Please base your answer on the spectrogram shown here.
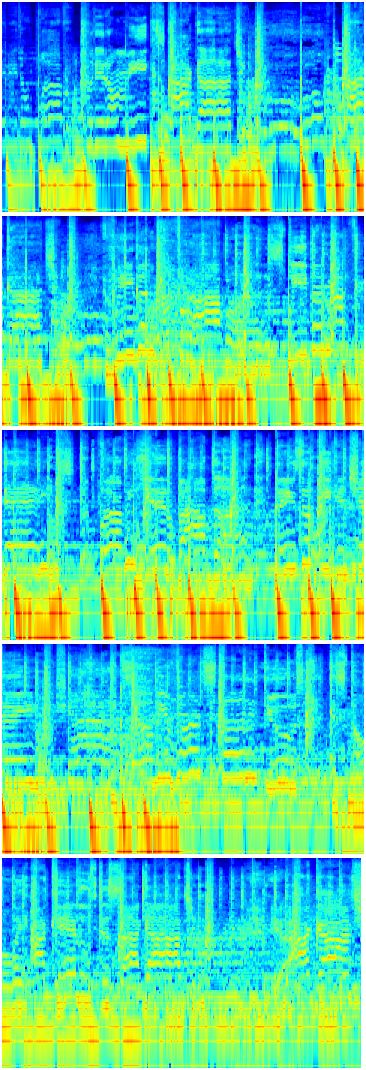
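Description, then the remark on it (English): Loud pop song intro plays with a steady beat, bright melodic layers and a full bass line; the arrangement shifts partway through, and no voices come in. “而今天节目的最后呢，送来给大家一首歌曲”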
